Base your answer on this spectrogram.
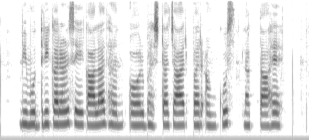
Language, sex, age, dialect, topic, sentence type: Hindi, female, 18-24, Garhwali, banking, statement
